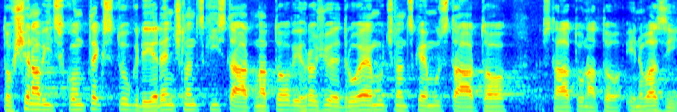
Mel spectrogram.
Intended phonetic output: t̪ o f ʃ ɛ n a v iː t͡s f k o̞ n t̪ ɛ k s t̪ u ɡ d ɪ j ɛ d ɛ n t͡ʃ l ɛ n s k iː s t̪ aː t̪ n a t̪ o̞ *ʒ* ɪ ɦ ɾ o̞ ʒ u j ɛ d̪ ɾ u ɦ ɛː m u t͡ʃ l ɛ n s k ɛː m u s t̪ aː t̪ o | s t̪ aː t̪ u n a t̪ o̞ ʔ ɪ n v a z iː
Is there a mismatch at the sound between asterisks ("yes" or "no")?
yes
